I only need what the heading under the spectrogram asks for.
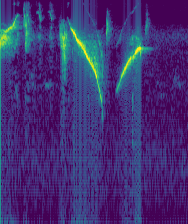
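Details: Bananaquit, locally sibite, heard at a campiada singing contest, giving a high wheezy phrase with a long descending slur, then a clear rising whistle and a pause.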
